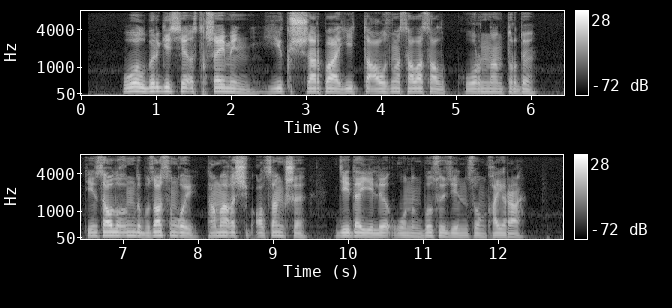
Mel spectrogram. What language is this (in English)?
Kazakh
